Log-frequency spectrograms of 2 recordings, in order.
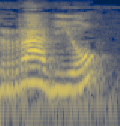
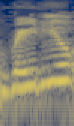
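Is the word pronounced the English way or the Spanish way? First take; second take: Spanish; English. First: The word is pronounced with Spanish sounds. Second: The word is pronounced with English sounds. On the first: "el radio" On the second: "exactly the same spelling, just a little different pronunciation"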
